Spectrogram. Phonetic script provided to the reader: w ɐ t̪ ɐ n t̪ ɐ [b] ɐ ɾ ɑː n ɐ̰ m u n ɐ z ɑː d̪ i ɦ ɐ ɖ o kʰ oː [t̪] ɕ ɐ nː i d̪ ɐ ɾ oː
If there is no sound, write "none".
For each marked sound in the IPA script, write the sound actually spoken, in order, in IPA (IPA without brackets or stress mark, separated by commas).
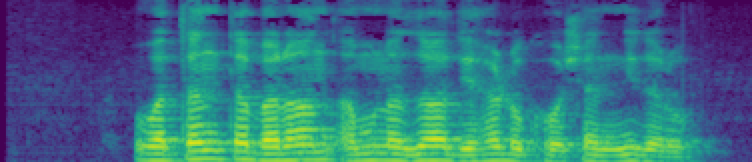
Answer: b, none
